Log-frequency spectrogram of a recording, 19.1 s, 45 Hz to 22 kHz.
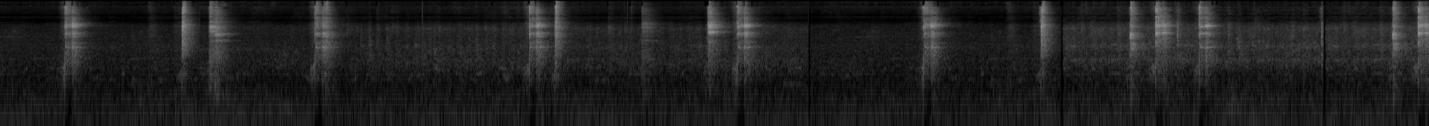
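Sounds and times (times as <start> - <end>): low rumble: 3.1 - 12.2.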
